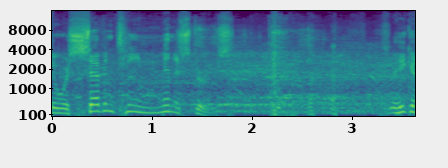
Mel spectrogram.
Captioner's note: laughs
